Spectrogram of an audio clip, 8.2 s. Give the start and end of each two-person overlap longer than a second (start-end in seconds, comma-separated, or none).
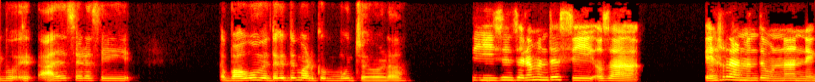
none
